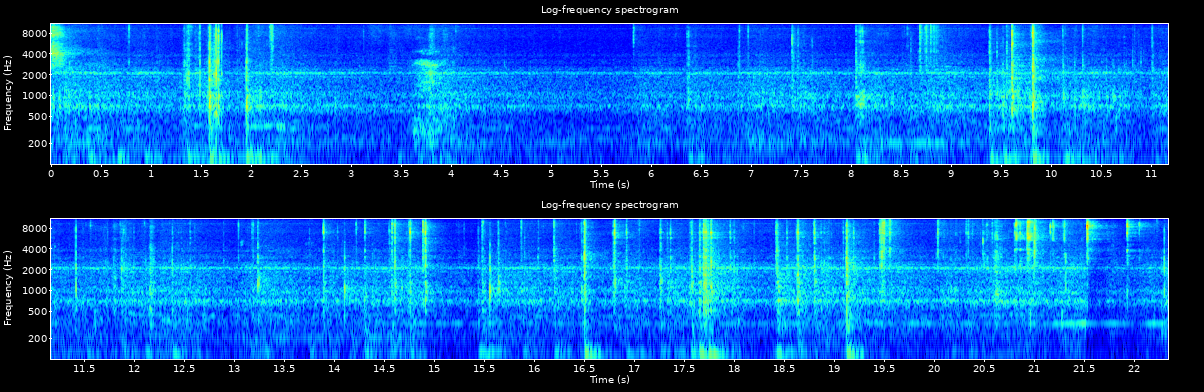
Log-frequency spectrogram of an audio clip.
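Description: Small screwdriver backing out the screws that hold a laptop's wireless card, with irregular light clicks and taps of metal on the screws and plastic chassis over a faint steady hum.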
